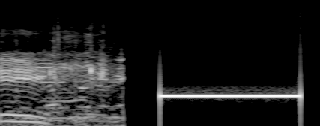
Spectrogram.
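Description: A loud, steady electronic beep on one unchanging high pitch, starting about a second in after a brief silence, held for about a second and then cut off sharply.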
